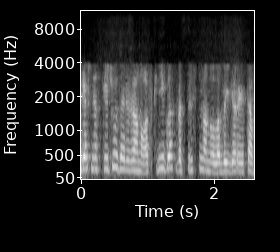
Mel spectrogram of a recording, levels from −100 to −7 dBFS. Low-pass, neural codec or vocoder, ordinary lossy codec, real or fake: 10.8 kHz; vocoder, 48 kHz, 128 mel bands, Vocos; AAC, 32 kbps; fake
